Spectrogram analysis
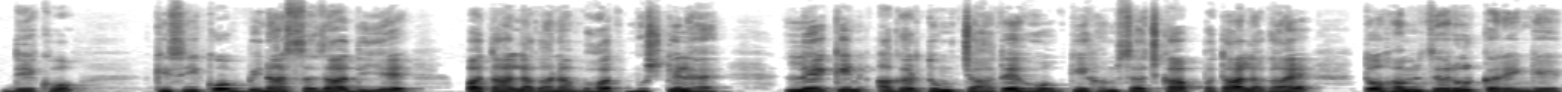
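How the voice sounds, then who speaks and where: A man voices a fair-minded, authoritative emperor for a children's moral cartoon. The delivery is slow and stately. Every phrase is measured, as befits a ruler. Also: high-pitched, darkish tone. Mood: stately, questioning.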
